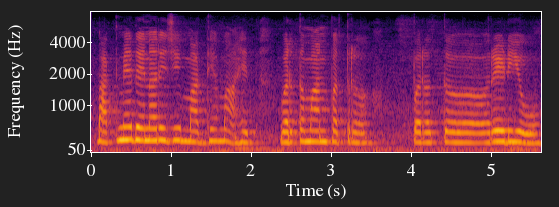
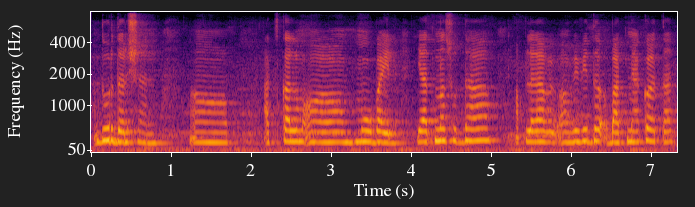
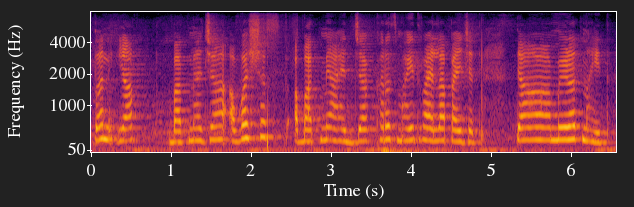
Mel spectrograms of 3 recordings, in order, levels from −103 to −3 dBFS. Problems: constant background noise, continuous background conversations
